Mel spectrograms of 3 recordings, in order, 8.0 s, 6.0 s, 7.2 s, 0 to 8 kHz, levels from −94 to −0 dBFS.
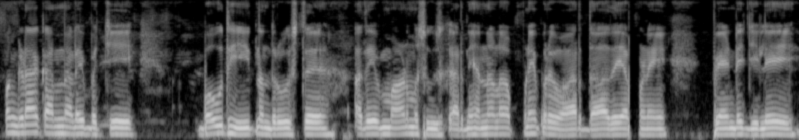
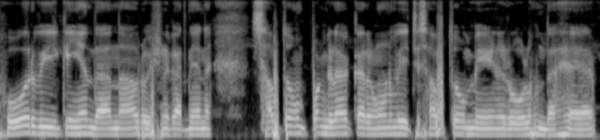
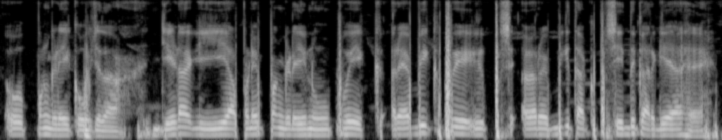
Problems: constant background noise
